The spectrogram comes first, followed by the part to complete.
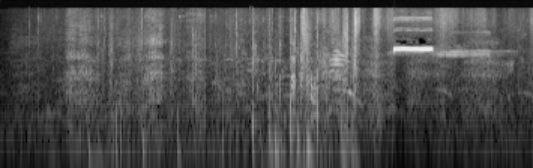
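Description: American football practice play: a run of thuds from pads and helmets colliding, with players shouting, then a referee's whistle blown once, loud and steady for about half a second, a little after three seconds in.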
